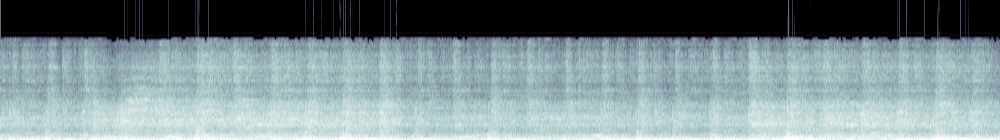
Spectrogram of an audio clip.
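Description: Live rock band playing loud and steady, with electric guitars over bass and drums.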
